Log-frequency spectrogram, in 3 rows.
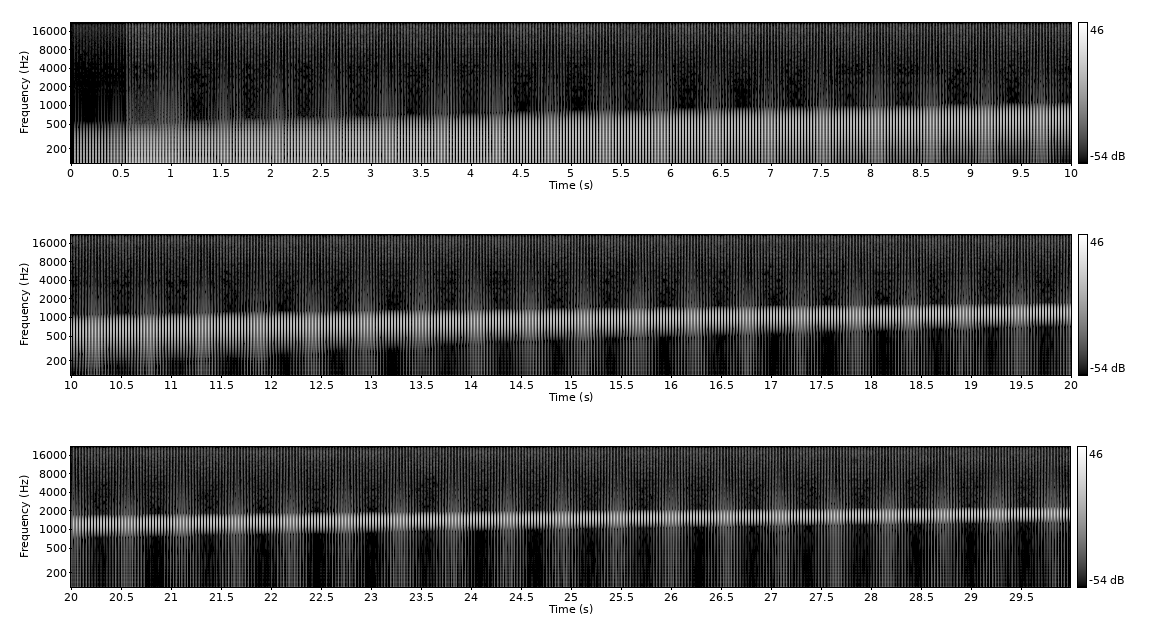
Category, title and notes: Instrument samples > Synths / Electronic
07. FM-X RES2 SKIRT5 RES0-99 bpm110change C0root
FM-X, MODX, Montage, Yamaha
